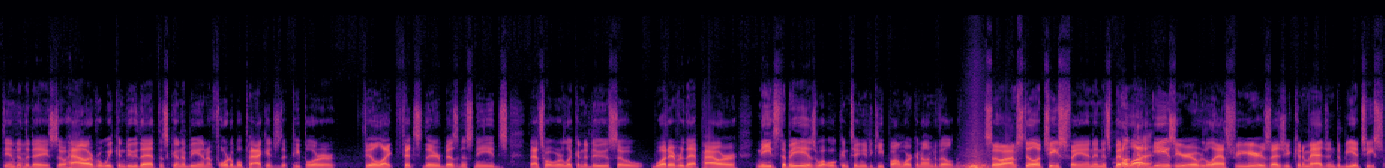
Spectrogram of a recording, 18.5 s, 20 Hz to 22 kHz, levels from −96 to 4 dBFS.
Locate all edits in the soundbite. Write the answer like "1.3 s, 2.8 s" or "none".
13.1 s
